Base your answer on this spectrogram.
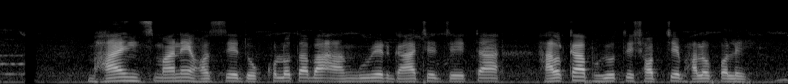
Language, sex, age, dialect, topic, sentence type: Bengali, male, 18-24, Rajbangshi, agriculture, statement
